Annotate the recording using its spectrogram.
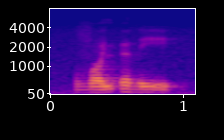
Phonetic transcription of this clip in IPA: v ɔ lʲ ʔ ə ð i

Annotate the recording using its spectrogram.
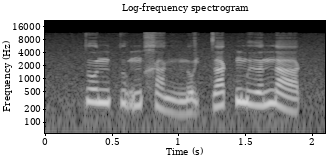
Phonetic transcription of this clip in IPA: t̪ o˧ n t̪ ṵ˧˥ ŋ x a̤˨˩ ŋ n o̰˧˨ j t̪ a˦˥ k̚ m ɨ˨˦ ə̯ n a˨˩ k̚

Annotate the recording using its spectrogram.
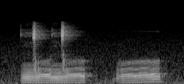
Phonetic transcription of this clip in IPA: ŋ͡ǀ ʊ ŋ͡ǀ ʊ | ɓ ʊː

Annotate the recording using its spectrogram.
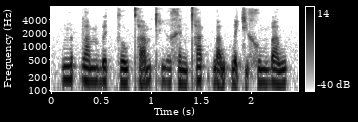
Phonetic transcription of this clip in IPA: n ə˦˥ p̚ v a˨˦ m ɓ ɛ˨˩ k̚ s o˨˦ w t̪ʰ a̰˧˥ m t̪ʰ i̤˨˩ ə̯ x ɛ˧˩ ŋ t̪ʰ a˦˥ k̚ h w a̰˧˥ w h w ɛ̰˧˨ t͡ɕ ɨ̰˧˨ x u˨˦ m ɓ a˨˦ w

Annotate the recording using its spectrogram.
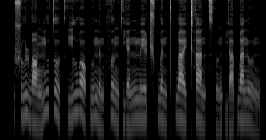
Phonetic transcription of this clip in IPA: ʂ u˧˥ ɻ w ɑ˨˩ ŋ m u˥ t̪ o˥˩ ʊ̯ t̪ʰ i˧˥ l w ɔ˥˩ p u˧˥ n̪ ə˨˩ n f ɤ˥˩ ŋ t̪ j ɛ˧˥ n m e˥ ɪ̯ ʈ͡ʂʰ w ə˥˧ n pʰ w a˥˧ ɪ̯ kʰ a˥˩ n t͡sʰ ʊ˧˥ ŋ p j ä˧˥ p w a˥ n ʊ˥˩ ŋ

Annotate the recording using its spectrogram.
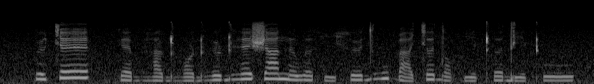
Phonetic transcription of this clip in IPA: p ø˧ c ɛ˥ | k ɛ˩ bʱ a˩ ɖʱ ɔ˩ ɖʱ ø˧ ɖʱ ɛ˥ ʃ a˥ n ə˧ w ə˧ x i˩ x ø˧ dʱ u˥ ɓ a˩ c ə˥ d ɔ˩ k i˩ ʈʰ ə˧ d i˩ ʈʰ u˧

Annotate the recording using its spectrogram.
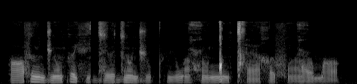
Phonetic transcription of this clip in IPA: ɑ f l ĩ d͡ʒ õ k ø fʲ ɯ d͡z ø d͡z õ d͡ʒ u pʰ y w ɑ̃ ħ õ ŋ͡ǃ ĩ ǀʰ æ χ ɯ f ɑ̃ ʕ o m ɑ

